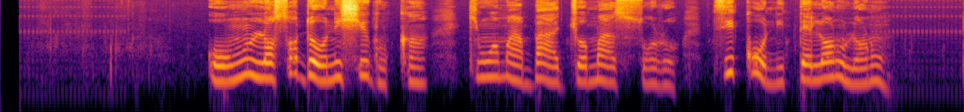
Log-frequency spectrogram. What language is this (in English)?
Yoruba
